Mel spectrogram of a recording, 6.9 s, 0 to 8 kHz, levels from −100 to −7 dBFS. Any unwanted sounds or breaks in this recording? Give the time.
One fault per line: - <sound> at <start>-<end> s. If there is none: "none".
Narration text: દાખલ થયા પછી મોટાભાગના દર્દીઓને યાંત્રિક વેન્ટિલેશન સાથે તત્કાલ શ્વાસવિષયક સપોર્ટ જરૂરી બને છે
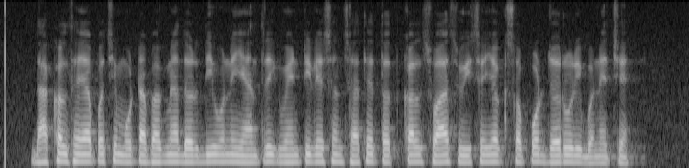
none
